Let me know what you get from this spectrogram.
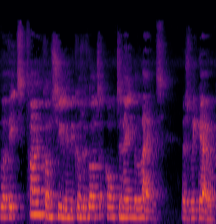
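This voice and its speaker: Through audible room echo, a man speaks at a high pitch. His pace is moderate. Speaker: pilates instructor. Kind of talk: exercise class instruction. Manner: instructive, measured pacing.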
